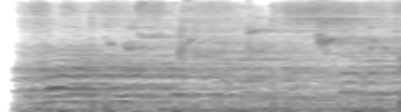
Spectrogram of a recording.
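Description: Basketball being dribbled on a hardwood court: a run of quick low bounces, with faint voices behind.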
